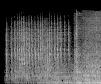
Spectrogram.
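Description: Sound effects for an animated logo intro: a rapid run of ticking clicks, about fifteen a second, then about a second and a half in a whoosh swells up and leads into the intro music.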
